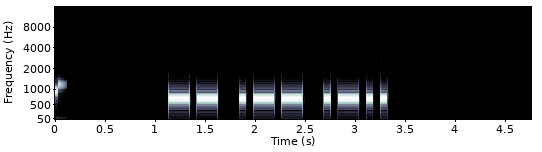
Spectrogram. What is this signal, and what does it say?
Morse code, heard as a keyed tone, about 17 wpm, 700 Hz. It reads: MWL
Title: USA Call Sign Postfixes - 3 Letters 17wpm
